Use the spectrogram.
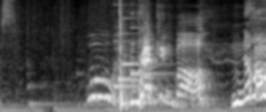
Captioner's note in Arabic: قرعات الجرس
